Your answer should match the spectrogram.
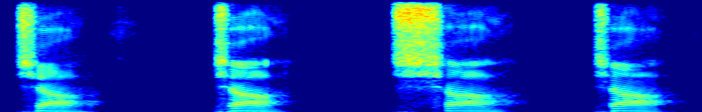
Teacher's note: उच्चारण करने में वायु मुख से रगड़ खाने के कारण गर्म हो जाती। जब भी आप इन्हें बोलेंगे तो गर्म मुख से सांस निकलेगी। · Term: ऊष्म व्यंजन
